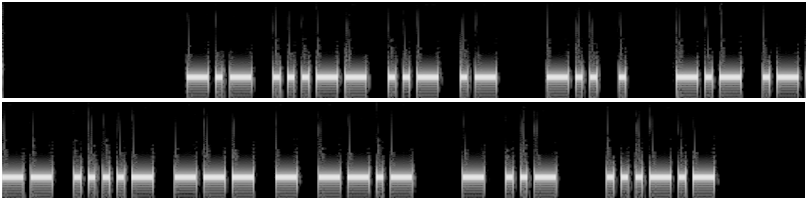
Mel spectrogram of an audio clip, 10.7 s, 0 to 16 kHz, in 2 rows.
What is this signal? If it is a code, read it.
Morse code, heard as a keyed tone, about 25 wpm, 700 Hz. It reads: K3UA DE KJ4OTQ TU <SK>
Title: Practice QSO - Exchange 4 - Ending - 25wpm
